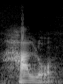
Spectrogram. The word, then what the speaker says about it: hallo: puede traducir al alemán hallo. Ojo, la pronunciación, la H en el alemán se pronuncia. No como en el español la H no se pronuncia.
